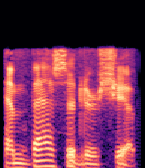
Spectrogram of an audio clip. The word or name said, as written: ambassadorship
